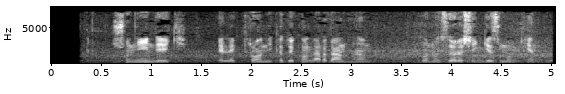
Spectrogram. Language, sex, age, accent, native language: Uzbek, male, 18-24, Buxoro, Uzbek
